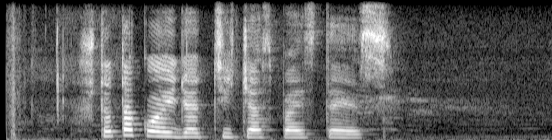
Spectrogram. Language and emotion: Russian, neutral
